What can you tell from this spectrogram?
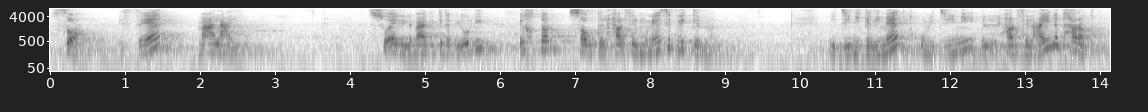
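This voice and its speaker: A woman with an Egyptian accent gives a lesson to small children, coaxing and drawing words out slowly so they can follow. Her voice sits fairly low for a woman. It rings in a roomy space with a long reverb. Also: expressive, slight background noise. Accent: Egyptian Arabic. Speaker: primary school Arabic teacher. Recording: echoey room with long reverb.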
